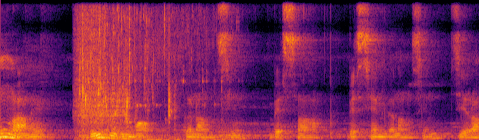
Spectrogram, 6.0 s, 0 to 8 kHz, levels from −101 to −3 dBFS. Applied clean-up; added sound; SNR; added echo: none; Water tap, faucet; 3 dB; reverberation time 0.5 s.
